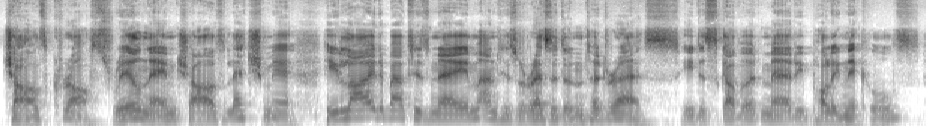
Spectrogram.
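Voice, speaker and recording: Bright, animated Victorian detective. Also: male voice, medium pitch. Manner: deliberate, theatrical, laying out cases point by point. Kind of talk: audio play acting.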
